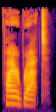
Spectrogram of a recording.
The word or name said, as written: firebrat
